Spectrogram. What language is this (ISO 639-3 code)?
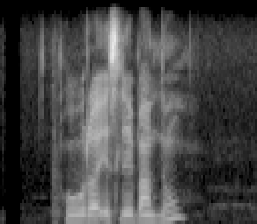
nep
